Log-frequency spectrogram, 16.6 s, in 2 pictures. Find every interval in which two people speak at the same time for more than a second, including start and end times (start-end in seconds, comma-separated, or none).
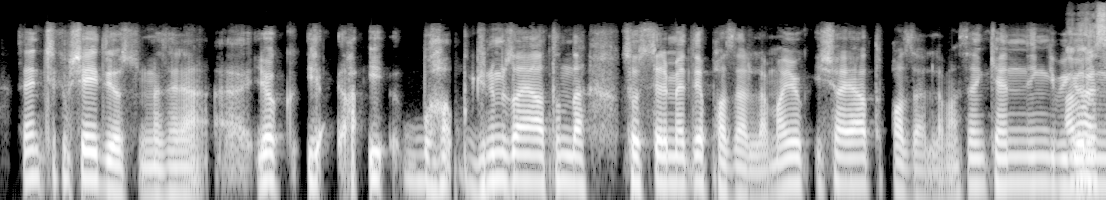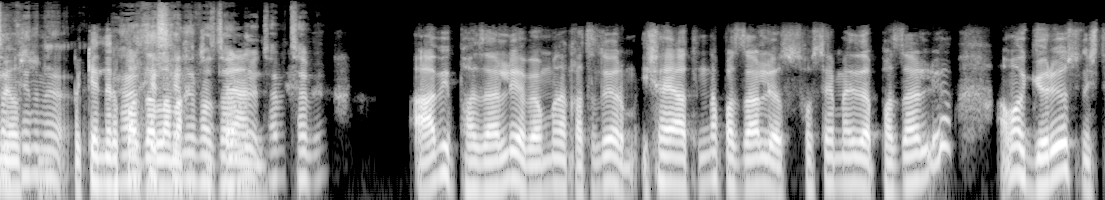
8.0-10.3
